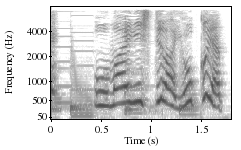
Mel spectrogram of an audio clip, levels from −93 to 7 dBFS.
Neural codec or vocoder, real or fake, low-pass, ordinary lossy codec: none; real; 7.2 kHz; none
